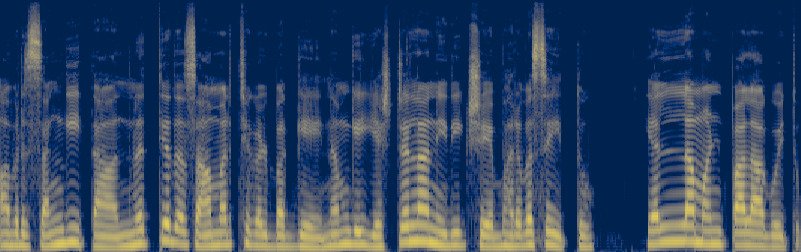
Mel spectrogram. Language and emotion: Kannada, sad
